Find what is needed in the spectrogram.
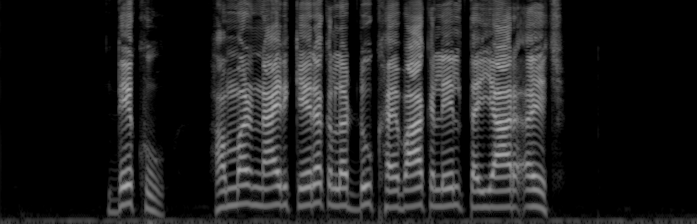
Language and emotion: Maithili, neutral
